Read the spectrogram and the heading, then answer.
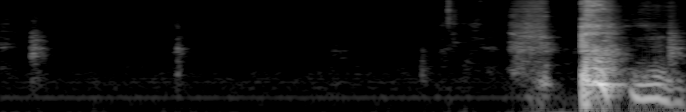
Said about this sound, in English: Sorry, I'm coughing. I talk too much like that.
